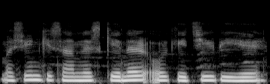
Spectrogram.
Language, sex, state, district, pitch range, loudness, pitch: Hindi, female, Arunachal Pradesh, Papum Pare, 180-195 Hz, -13 LUFS, 185 Hz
